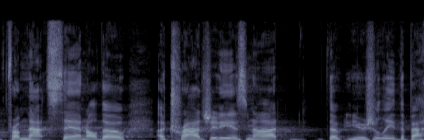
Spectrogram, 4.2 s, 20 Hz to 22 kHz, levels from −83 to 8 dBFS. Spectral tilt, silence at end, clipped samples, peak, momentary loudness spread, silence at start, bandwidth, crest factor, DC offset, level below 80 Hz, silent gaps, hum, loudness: -2 dB/octave; 0 s; under 0.1%; -14 dBFS; 8 LU; 0 s; 19 kHz; 18 dB; under 0.1%; -80 dBFS; none; none; -31 LUFS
